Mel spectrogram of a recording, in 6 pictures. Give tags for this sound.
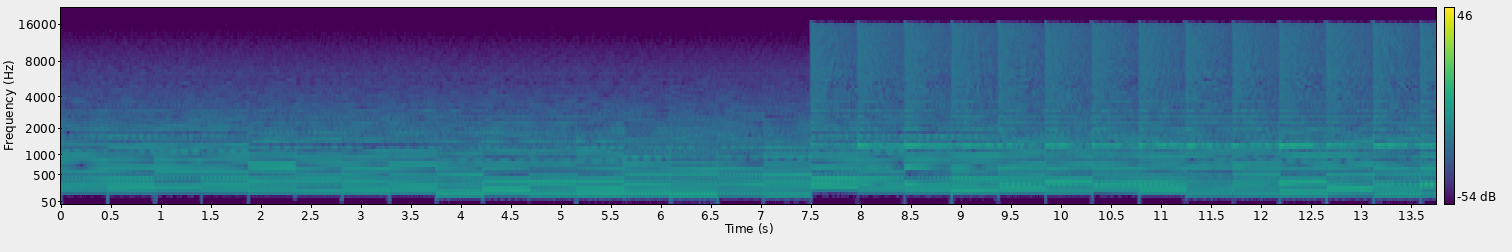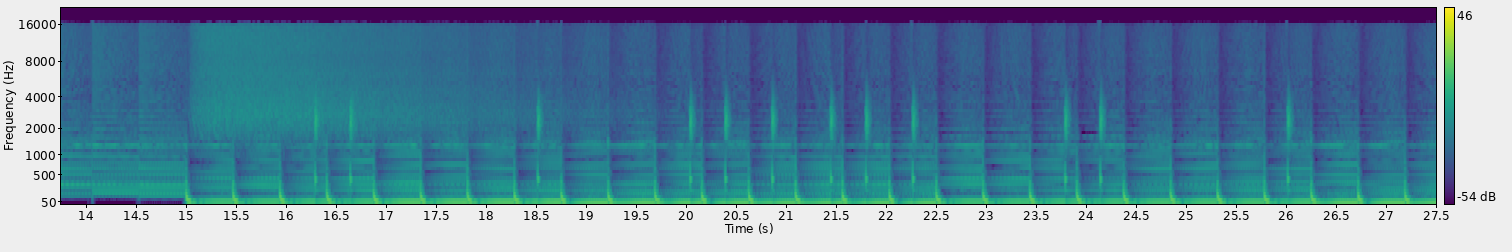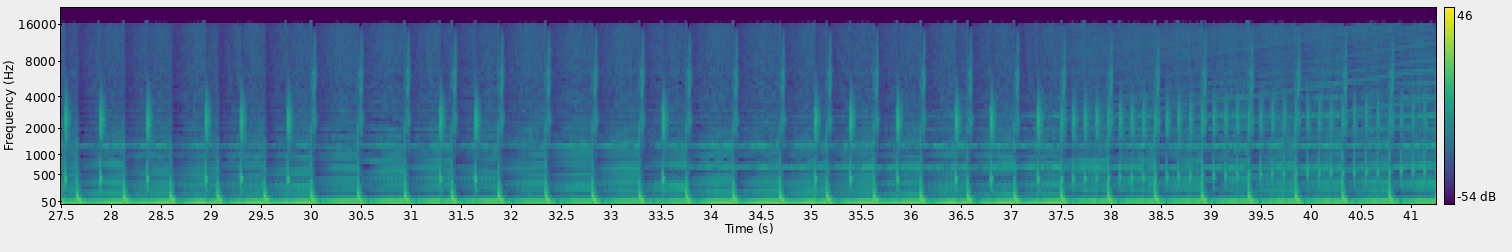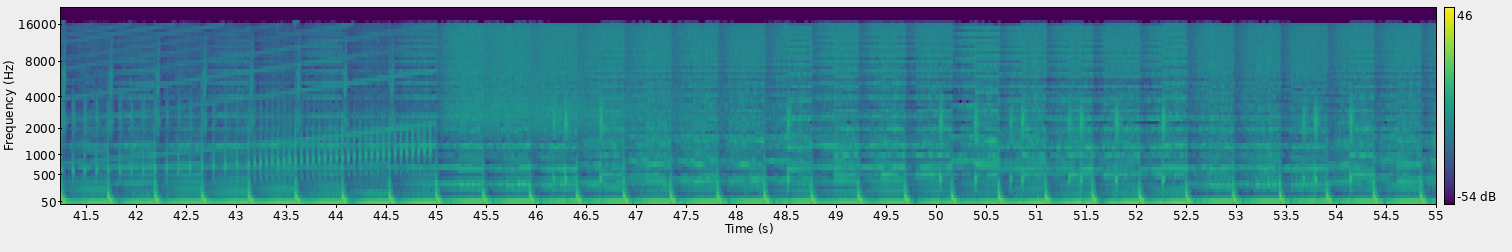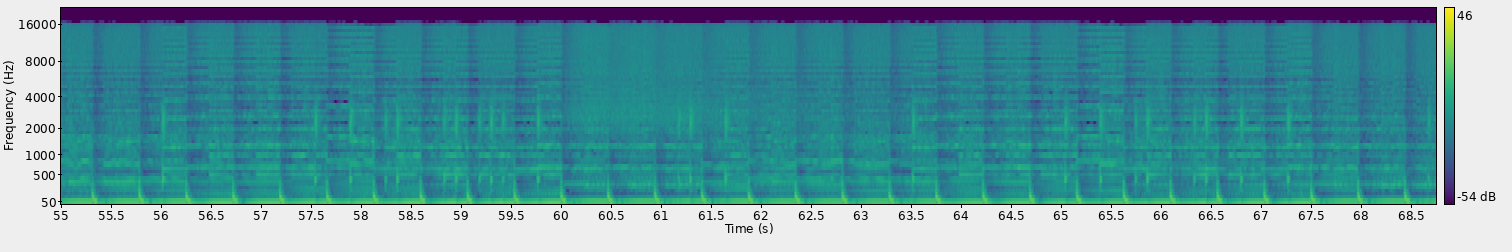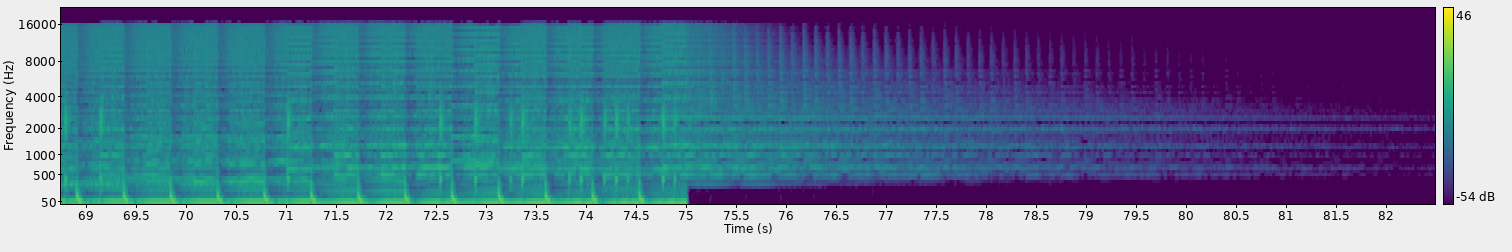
Chill; Dance; EDM; Electronic; Music

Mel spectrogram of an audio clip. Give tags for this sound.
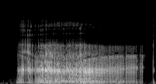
snorting; slurping; monster; voiceover; voice; non-verbal; growling; beast; vocal; grunting; human; creature

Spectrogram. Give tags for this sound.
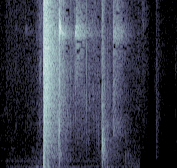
break; breaking; chain-snapping; crack; fire-works; rope; rope-snapping; snap; Snapping; snapping-chain

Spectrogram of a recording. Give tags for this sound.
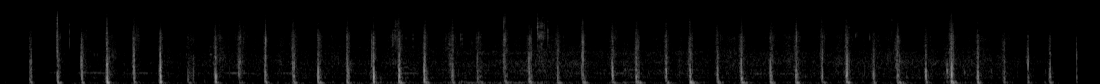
CZ; Czech; fast; footstep; footsteps; man; Pansk; Panska; step; steps; walk; walking

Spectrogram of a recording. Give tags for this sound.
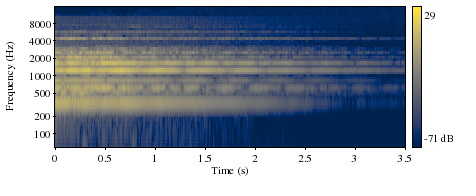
harp; percussion; transformation

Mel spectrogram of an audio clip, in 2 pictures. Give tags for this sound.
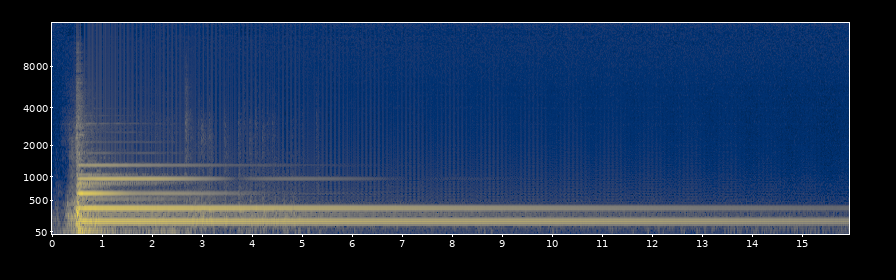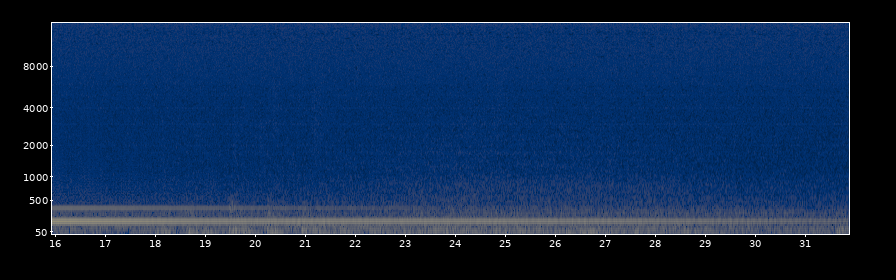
church; ring; bell

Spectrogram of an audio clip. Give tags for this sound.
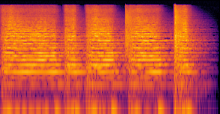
final-boss; arcade; games; console; video-games

